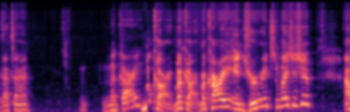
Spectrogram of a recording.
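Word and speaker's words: Makkari: appreciate I honestly really enjoyed Akari. Did I say it right that time? Makari.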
